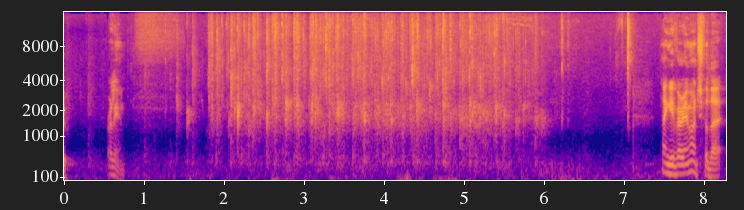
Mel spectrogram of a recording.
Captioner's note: applause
